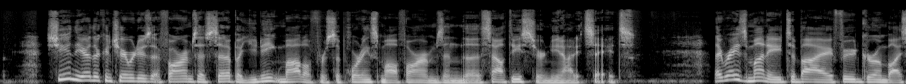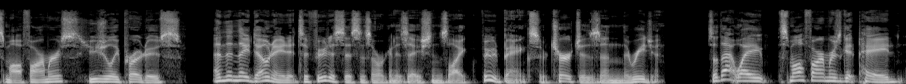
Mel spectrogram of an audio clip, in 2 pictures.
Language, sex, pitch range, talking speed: English, male, 95-135 Hz, 190 wpm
